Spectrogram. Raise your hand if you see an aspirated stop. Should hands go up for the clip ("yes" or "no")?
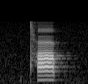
yes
